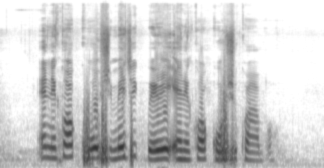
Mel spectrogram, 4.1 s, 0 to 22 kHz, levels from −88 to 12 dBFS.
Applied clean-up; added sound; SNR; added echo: none; none; none; none.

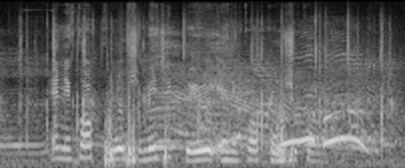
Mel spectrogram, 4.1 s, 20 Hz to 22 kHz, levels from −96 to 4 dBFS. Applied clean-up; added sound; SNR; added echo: none; Cheering; 2 dB; none.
